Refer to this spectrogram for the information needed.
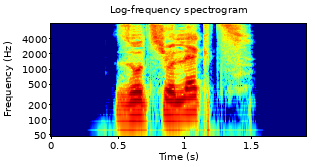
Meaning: genitive of Soziolekt
- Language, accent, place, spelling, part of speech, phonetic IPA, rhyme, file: German, Germany, Berlin, Soziolekts, noun, [zot͡si̯oˈlɛkt͡s], -ɛkt͡s, De-Soziolekts.ogg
